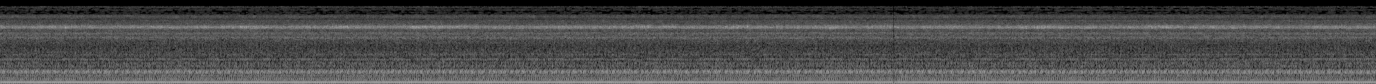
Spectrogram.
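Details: Real sounds from one of three different nebulizers: a steady droning hum with a constant hiss and no breaks as the compressor runs continuously.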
